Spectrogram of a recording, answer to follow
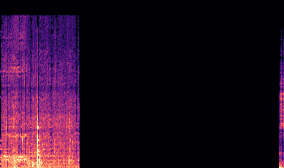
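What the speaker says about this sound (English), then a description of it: "the oil's risen and it's spitting oil at the top" Meat frying in oil in a pan for lasagne, with spitting oil crackling steadily and densely up close for about a second and a half, then dead silence, and the sizzle briefly returns at the end.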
